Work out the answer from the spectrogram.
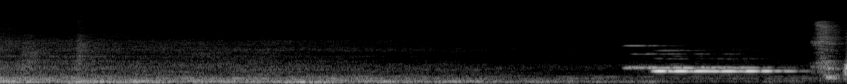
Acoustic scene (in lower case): elevator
